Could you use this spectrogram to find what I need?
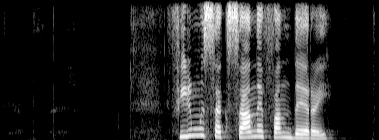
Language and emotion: Russian, neutral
